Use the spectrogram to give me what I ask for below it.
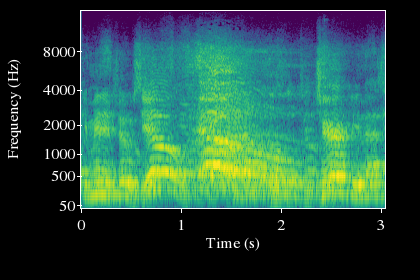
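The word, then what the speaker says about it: Osiyo: C-O. Say it like you mean it too. C-O.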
